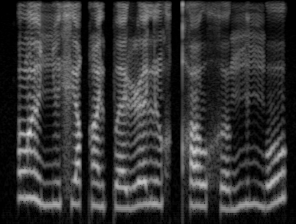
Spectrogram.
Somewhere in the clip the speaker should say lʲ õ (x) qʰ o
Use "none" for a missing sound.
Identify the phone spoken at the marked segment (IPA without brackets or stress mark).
x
